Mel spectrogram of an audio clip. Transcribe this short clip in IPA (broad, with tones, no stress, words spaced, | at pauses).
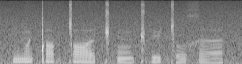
ŋʷɐ̃˦ǃɒ˦ɡ ǀɒː˦˨ə̯ǁʰõː˨ǁʰy˧ǀo˨ xɐ˨˦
